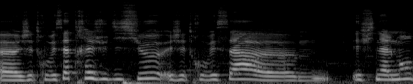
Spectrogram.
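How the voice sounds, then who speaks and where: A woman's fairly high voice, with ordinary pitch variation, comes through a very clean recording over a silent background. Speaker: film reviewer streamer. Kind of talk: live stream film debrief. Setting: live stream. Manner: hesitant, many fillers.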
